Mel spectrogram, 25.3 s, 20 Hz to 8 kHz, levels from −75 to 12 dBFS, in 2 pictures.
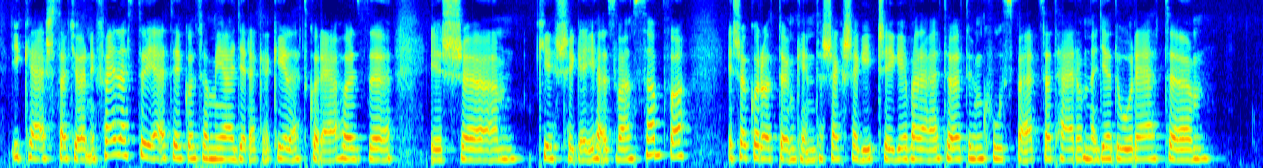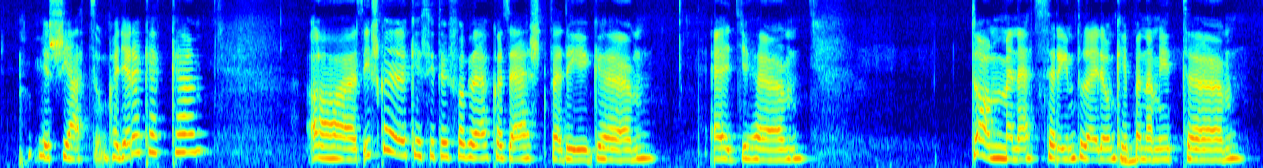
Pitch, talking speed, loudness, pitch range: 200 Hz, 80 wpm, -14 LUFS, 185-215 Hz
